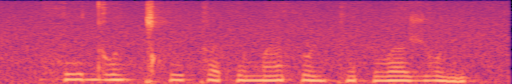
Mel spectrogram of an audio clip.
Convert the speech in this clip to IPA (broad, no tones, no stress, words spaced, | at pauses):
hɘ dolʲ ǀʰɘkɐθɘ mɐ̃θolʲkʲɐ̃θ βɐʒolʲ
